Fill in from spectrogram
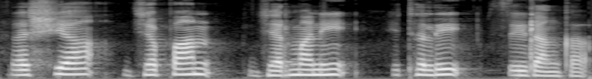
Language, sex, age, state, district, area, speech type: Telugu, female, 30-45, Andhra Pradesh, Nellore, urban, spontaneous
